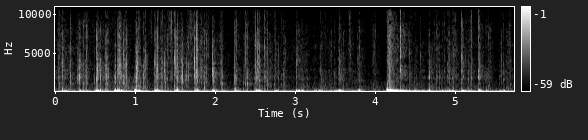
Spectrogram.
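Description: Fingertips tap and scratch on the textured expanded-foam surface of a large black foam roller held beside and behind the mic, giving a quick run of soft, muffled low thuds with faint scratchy texture. After a brief pause, one louder, deeper thump lands near the end, trailing a short low rumble before the light tapping resumes.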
